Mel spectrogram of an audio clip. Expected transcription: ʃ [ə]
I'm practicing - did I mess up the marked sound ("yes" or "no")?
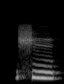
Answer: yes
